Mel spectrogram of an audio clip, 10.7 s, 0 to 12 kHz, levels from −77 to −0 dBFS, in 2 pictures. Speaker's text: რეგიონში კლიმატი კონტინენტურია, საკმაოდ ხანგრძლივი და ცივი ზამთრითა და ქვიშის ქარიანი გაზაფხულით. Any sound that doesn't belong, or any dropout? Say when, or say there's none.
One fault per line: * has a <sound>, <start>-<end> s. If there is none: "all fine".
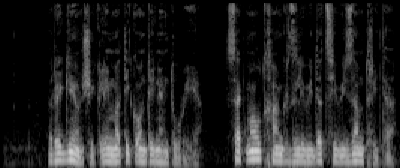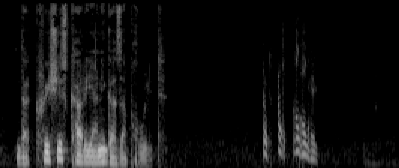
* has a chirp, 8.8-9.6 s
